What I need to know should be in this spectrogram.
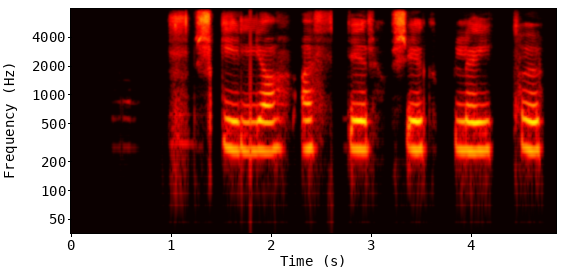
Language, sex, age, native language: Icelandic, male, 8, Icelandic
